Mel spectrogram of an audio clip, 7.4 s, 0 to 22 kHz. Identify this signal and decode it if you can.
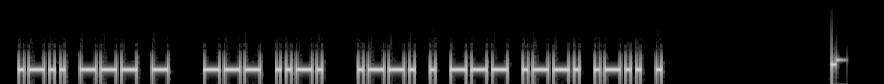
Morse code, heard as a keyed tone, about 28 wpm, 700 Hz. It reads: LOT OF PEOPLE
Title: Sets of 5 Words 28wpm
